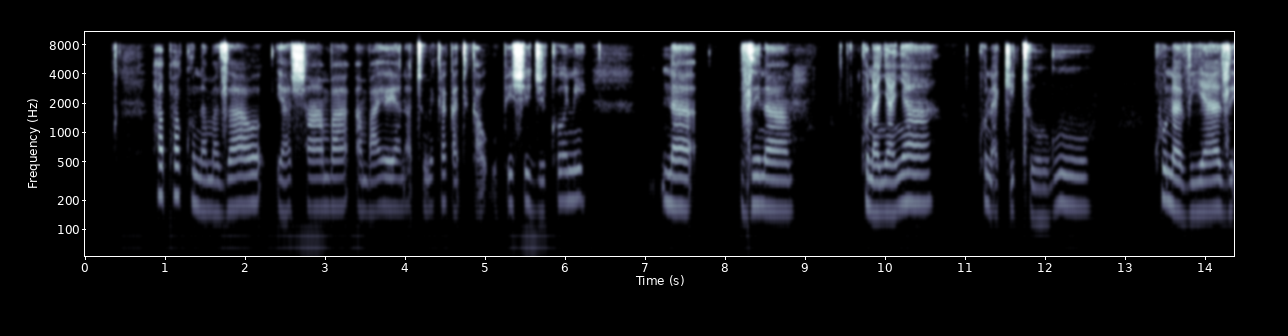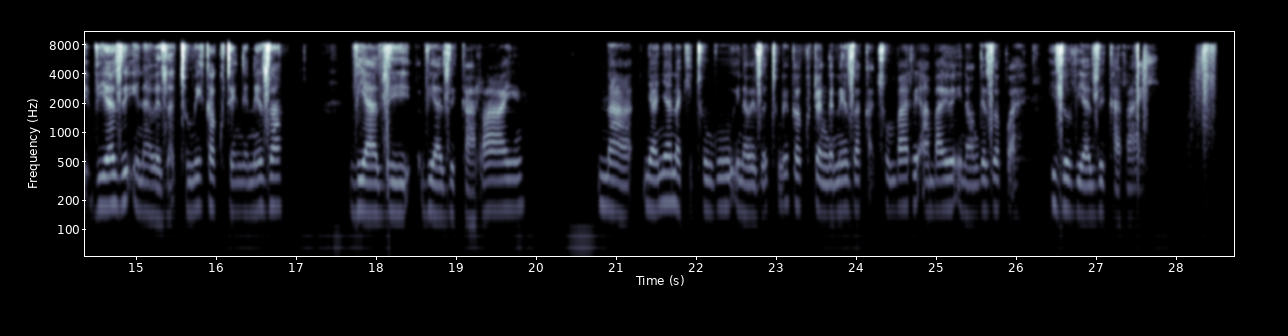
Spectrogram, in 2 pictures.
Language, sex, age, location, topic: Swahili, female, 25-35, Nakuru, finance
